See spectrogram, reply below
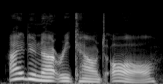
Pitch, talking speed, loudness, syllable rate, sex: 160 Hz, 185 wpm, -17 LUFS, 4.0 syllables/s, male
